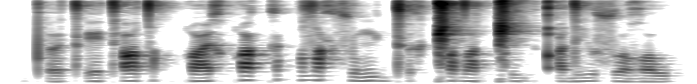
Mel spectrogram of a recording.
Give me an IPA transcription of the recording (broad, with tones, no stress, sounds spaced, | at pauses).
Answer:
pʼ əː˨ tʼ e˧ tʼ e˦ tˤ | qʷ iː˨˦ x qʷ a˦ k | zˤ ə˦ x s u˨˦ ŋ y˧ d tʼ ə˧ x ǁ u˧ dˤ uː˨ d ǁ iː˨ k qʼ ʏ˧ d iː˧ sʷ əː˨ ʁʷ ʌ˨ w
